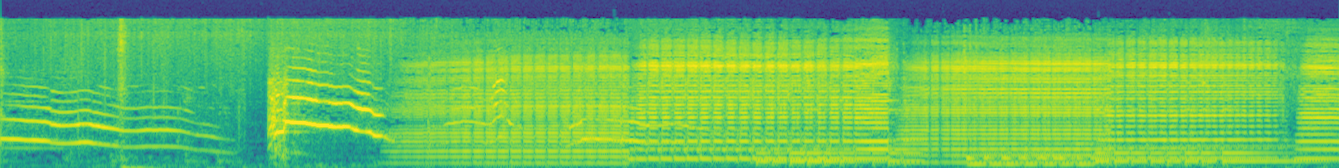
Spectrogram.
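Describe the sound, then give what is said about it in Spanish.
A dog on a street corner in the village of San Blas at night howls in long, wavering, rising and falling cries for a few seconds, then steady sustained musical chords take over and continue to the end. “Tal vez algún burro o algún perro que en la esquina se ponía a aullar como quien mira a un muerto.”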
